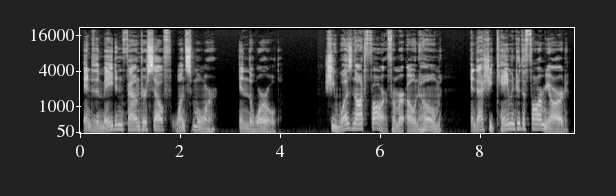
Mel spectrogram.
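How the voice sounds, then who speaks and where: A man reading a fairytale as a storyteller, in careful, deliberate scripted narration for language learners. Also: medium pitch, no room sound, clean studio sound. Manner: deliberate, expressive, carefully phrased.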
